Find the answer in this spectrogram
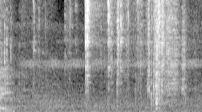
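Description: Light clicks and clinks from small metal parts of a handheld battery spot welder and its accessories being handled. The two sharpest clicks come just under a second in and again about half a second later.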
